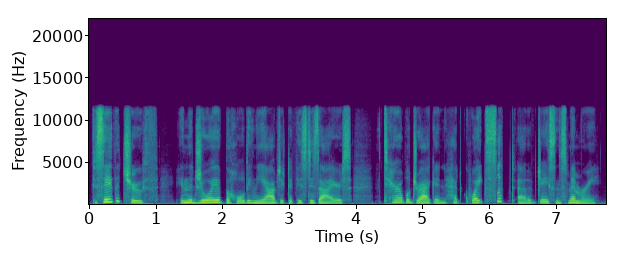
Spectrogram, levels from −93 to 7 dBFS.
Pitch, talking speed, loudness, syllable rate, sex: 210 Hz, 185 wpm, -19 LUFS, 5.4 syllables/s, female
